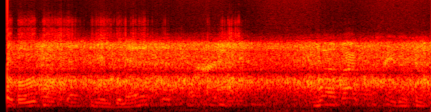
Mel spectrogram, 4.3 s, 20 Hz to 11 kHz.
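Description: Arabic-language speech from a China Radio International shortwave broadcast on 6100 kHz, heard through the loudspeaker of a Sony ICF-SW7600GR portable receiver. The audio is narrow and thin over a steady hiss of static.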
